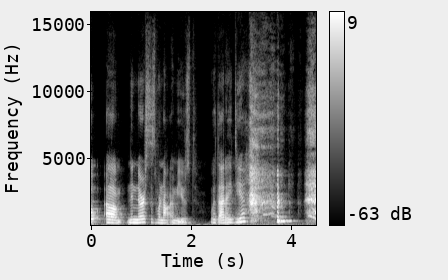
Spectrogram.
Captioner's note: laughs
